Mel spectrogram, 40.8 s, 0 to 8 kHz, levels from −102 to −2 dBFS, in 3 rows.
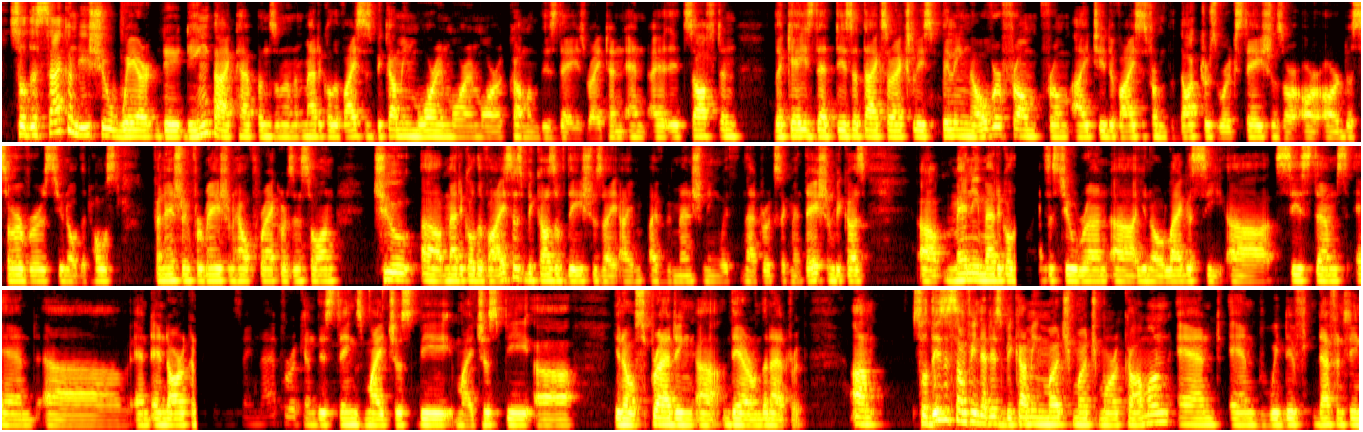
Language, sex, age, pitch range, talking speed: English, male, 20-39, 125-140 Hz, 195 wpm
